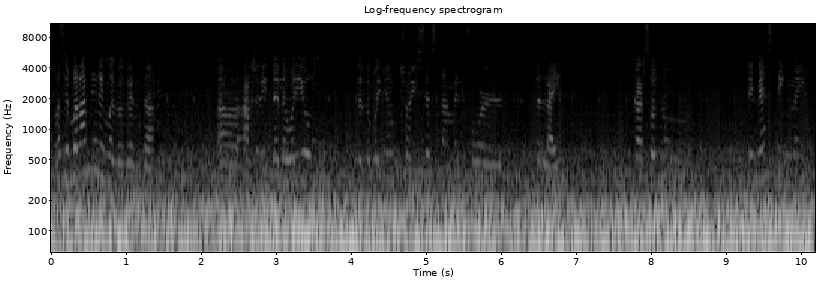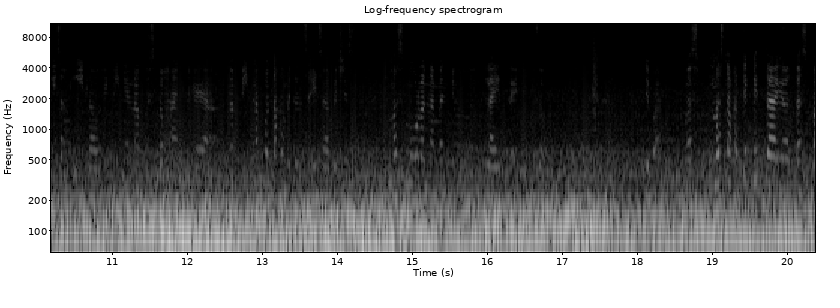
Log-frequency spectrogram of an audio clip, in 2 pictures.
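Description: Steady low rumble of a car's engine and tyres on the road heard from inside the cabin while driving, under a woman talking throughout.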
